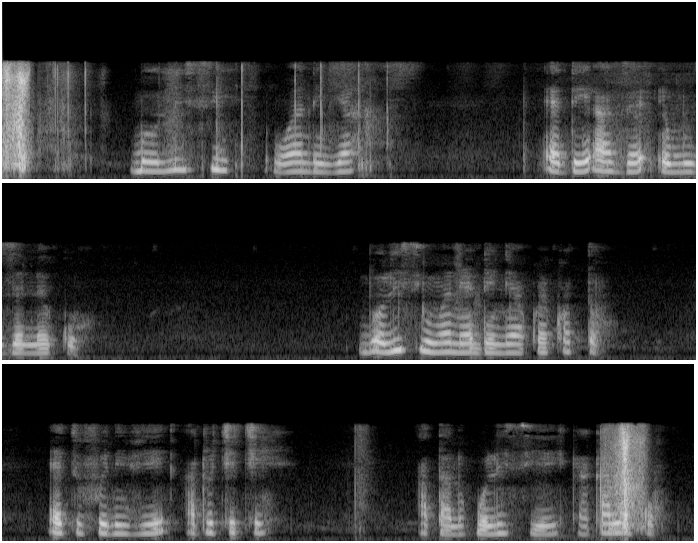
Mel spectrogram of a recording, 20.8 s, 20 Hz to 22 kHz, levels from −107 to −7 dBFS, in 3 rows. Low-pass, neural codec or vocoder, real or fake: 5.4 kHz; none; real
